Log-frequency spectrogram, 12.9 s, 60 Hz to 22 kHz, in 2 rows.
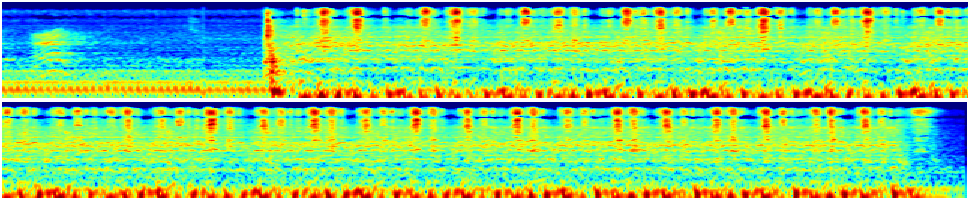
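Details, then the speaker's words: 1972 Freightliner cabover diesel truck, first start attempt after 27 years: starter turns the engine about eleven seconds with a lumpy, uneven churn, smoking heavily but never catching; crank, no start; owner unsure throttle/kill switch position is right. "Turn it over and see what happens. Woo! I'm nervous as a cat. This thing smokes a lot when you turn it."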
